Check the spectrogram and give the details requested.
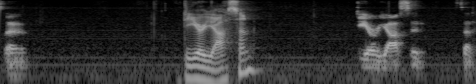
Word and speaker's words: Deir Yassin: Is that how you pronounce that? Deir Yassin? Deir Yassin.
